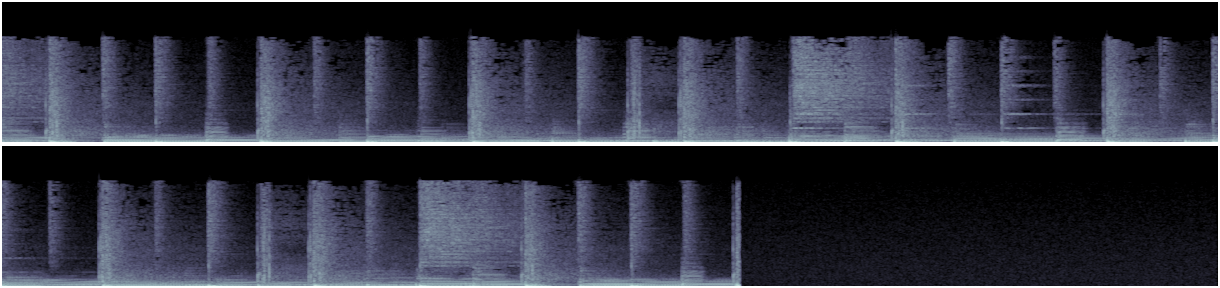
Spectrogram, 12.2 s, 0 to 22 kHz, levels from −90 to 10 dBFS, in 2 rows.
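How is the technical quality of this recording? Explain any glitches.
One fault. From 9.78 s to the end, an audio dropout to a faint residue: the signal cuts abruptly to hiss roughly 45 dB down, likely a lost source while the downstream path stayed live.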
